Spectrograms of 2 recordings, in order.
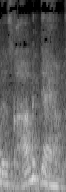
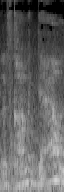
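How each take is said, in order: First: Slow, soft and low; soothing. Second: Soothing, slow. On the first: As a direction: ease it down gently. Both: Real, not acted.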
